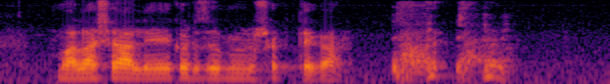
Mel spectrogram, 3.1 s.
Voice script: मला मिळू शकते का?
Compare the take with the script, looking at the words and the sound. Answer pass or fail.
fail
